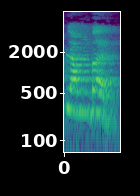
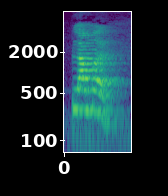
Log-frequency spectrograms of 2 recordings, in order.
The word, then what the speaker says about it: plumber: Next is plumber. Not plumber. It is plumber. Plumber. B is silent here.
